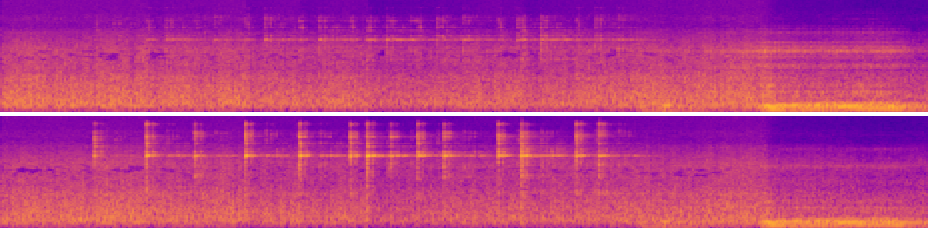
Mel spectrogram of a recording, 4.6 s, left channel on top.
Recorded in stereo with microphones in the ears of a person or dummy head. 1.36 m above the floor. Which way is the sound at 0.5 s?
80° right.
